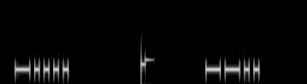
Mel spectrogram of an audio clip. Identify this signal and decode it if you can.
Morse code, heard as a keyed tone, about 25 wpm, 700 Hz. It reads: 6 Z
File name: Single Character (Letter:Number:Punctuation:Prosign) - Rapid-Fire - 25wpm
